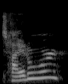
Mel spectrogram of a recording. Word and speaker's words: Titor: John Titor, is that how you pronounce his name?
